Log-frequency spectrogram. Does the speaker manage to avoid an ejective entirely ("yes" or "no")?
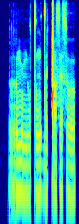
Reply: yes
